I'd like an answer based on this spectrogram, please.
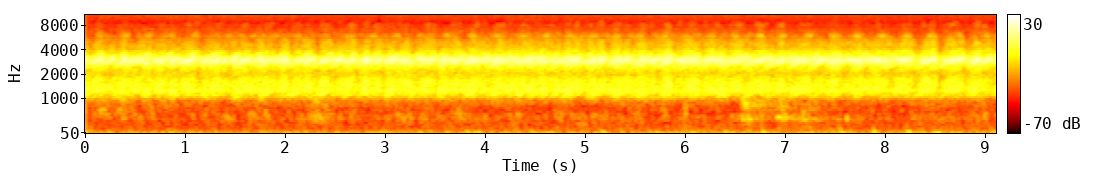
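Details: Rice paddy after transplanting, alive with a crowded frog chorus; countless rapid rasping calls blend into one even, buzzing drone in two pitch bands, holding steady for the whole stretch with a soft low hum beneath.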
